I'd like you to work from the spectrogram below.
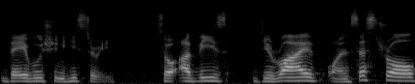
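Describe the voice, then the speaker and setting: A man speaks at a fairly quick pace with a fairly high pitch and ordinary pitch variation. The recording is very clean, with a silent background. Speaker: professor. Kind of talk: lecture. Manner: fast; halting.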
